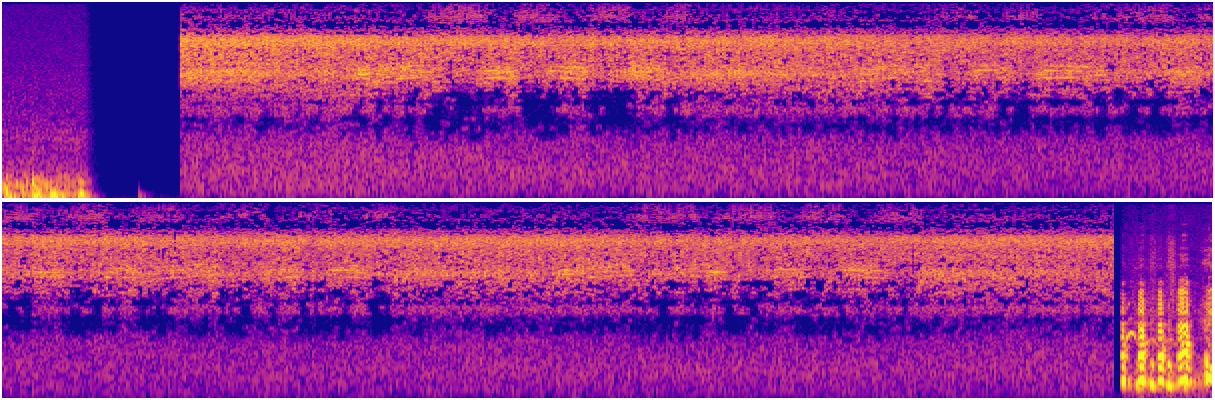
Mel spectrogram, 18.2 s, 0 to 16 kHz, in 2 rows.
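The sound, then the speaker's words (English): A dense, unbroken chorus of cicadas buzzes loudly and steadily for the whole stretch, a high shimmering drone with soft rushing wind noise underneath and no voices. “So that was cicadas. This is a 10 hours of cicada YouTube video.”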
